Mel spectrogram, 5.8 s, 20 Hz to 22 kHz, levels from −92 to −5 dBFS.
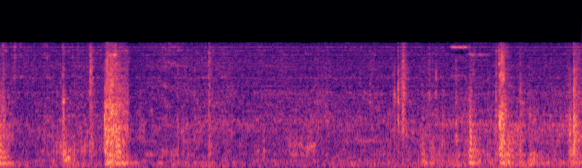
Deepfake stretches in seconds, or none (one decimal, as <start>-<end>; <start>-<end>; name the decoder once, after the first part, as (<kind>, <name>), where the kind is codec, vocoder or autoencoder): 0.0-5.8 (vocoder, HiFi-GAN)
